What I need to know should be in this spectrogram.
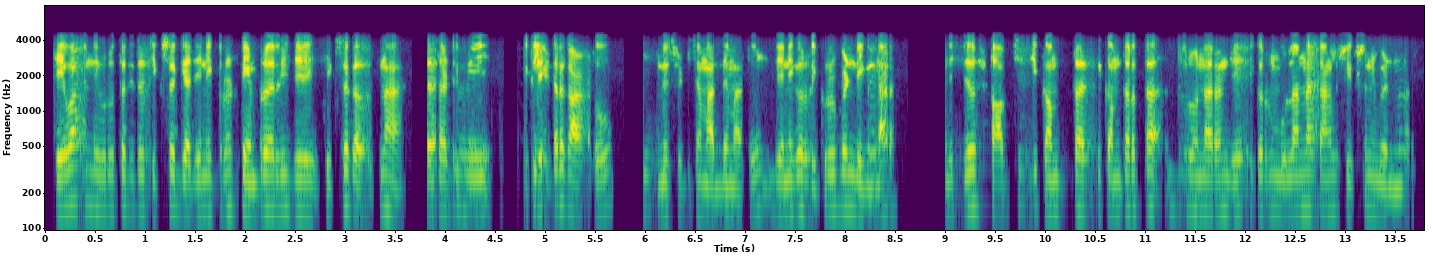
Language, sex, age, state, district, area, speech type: Marathi, male, 18-30, Maharashtra, Ratnagiri, rural, conversation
